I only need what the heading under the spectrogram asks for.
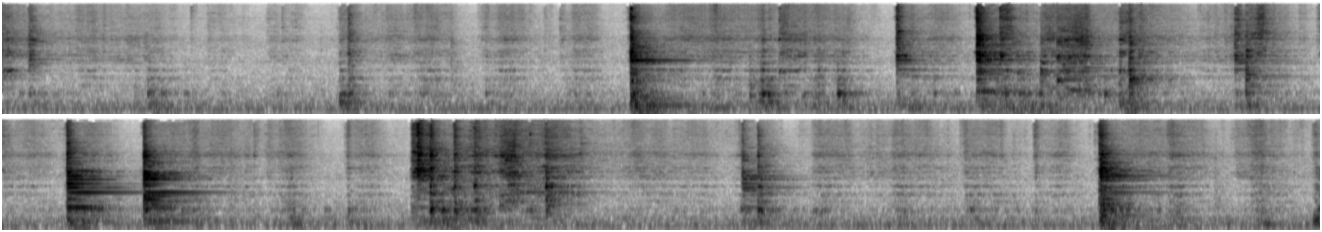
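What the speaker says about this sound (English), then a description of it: "You want to keep stirring it. And then all of a sudden it'll just brown up for you." Rice pilaf browning in a pan is stirred with a utensil, making repeated scraping and clinking strokes against the pan in an irregular rhythm, close and moderately quiet, with no talking.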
